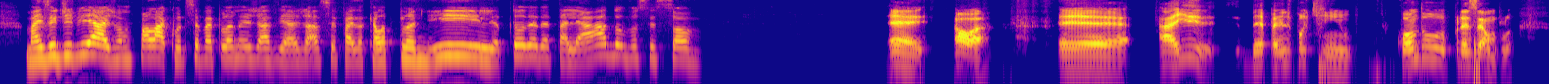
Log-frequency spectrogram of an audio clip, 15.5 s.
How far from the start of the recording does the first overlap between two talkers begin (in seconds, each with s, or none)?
none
